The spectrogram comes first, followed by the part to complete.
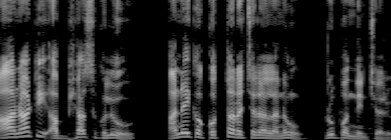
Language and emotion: Telugu, neutral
